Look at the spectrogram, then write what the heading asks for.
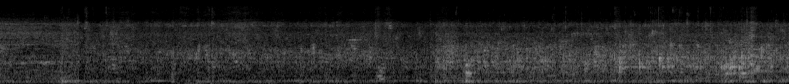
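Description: Chicken pieces frying in ghee in a wok, a steady sizzling hiss with small crackles.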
